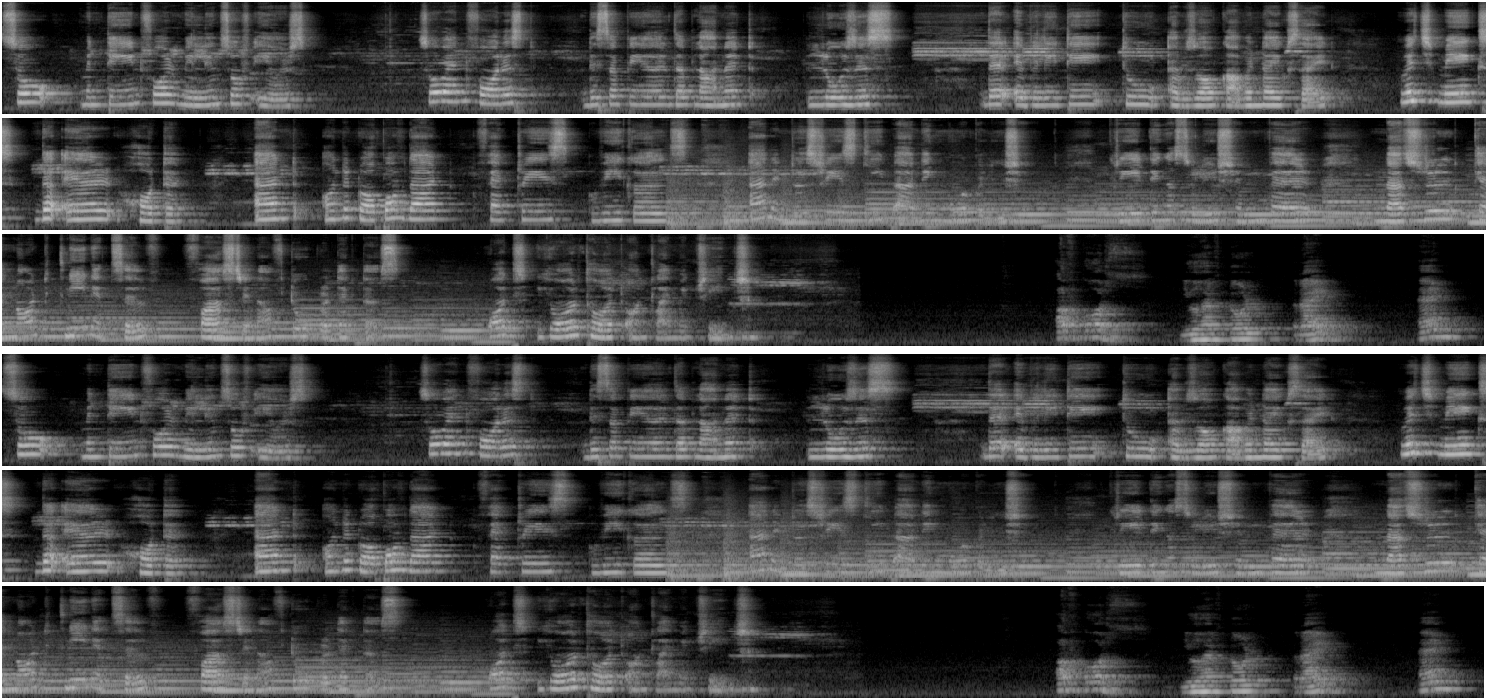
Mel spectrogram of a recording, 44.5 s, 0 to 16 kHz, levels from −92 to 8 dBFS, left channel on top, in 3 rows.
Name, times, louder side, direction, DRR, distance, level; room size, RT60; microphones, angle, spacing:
voice 1, 0.0-0.5 0.8-3.0 3.9-5.4 5.8-7.4 8.1-13.3 14.0-19.2 19.7-25.1 25.6-25.7 25.9-31.2 31.7-33.7 34.5-37.8, left 4 dB, 35° left, 8 dB, 0.6 m, -27 dB
sound 1, 21.5-34.8, left 1 dB, ahead, 1.5 m, -34 dB
voice 2, 40.2-40.9 41.5-42.3 42.6-43.0 43.8-44.1, right 1 dB, 80° left, -2 dB, 2.1 m, -33 dB
8.6 x 5.4 x 2.8 m, 0.83 s
head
